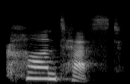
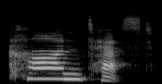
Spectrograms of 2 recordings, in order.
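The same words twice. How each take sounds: Both takes have the same delivery.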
